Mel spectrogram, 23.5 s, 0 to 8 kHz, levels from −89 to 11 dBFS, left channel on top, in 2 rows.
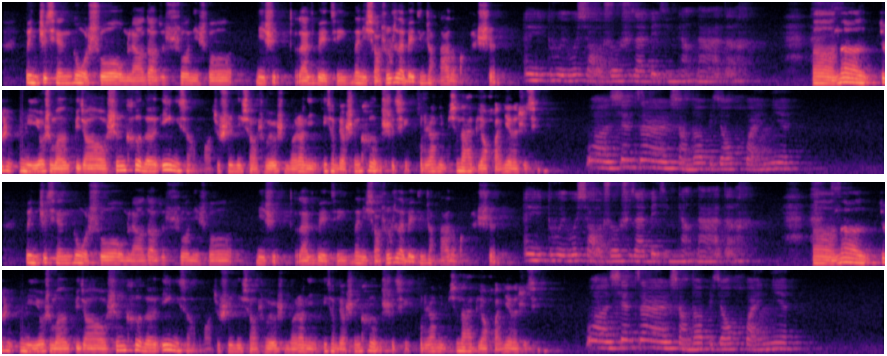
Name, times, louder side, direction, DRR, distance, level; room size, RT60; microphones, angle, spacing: voice 1, 0.3-3.1 3.4-6.7 10.8-18.9, left 4 dB, 65° left, 14 dB, 0.8 m, -21 dB
voice 2, 7.0-10.0 10.4-11.0 11.2-11.3 19.6-22.2, right 1 dB, 20° right, 10 dB, 4.3 m, -34 dB
26.0 x 18.0 x 9.8 m, 0.98 s
head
